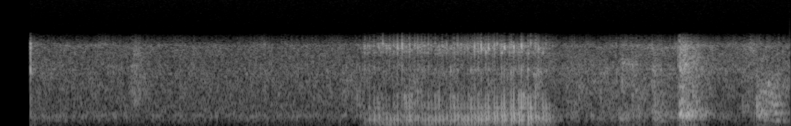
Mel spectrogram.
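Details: Sleeping bulldog whose owner has never heard anything like it: raspy, rattling noisy breathing with a louder snorting snore; flat-faced dog snoring.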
